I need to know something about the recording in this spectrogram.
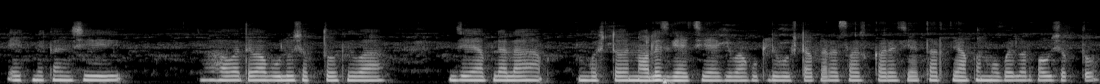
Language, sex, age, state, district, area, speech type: Marathi, female, 45-60, Maharashtra, Akola, urban, spontaneous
